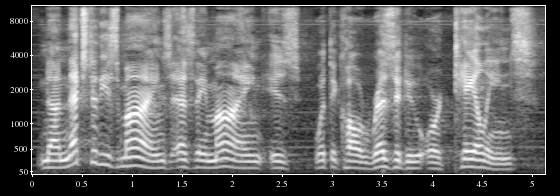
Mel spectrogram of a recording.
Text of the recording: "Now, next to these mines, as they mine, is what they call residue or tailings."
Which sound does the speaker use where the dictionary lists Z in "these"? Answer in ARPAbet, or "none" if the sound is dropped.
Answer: Z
